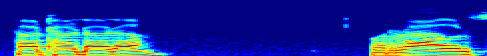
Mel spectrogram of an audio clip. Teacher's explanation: ऋतु रसणाम मूर्धा, तो यहाँ ऋति टा वर्ग पूरा, टा, ठा, डा, डा और रा और सा, ये सब मूर्धा के द्वारा उच्चारण किए जाते हैं।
